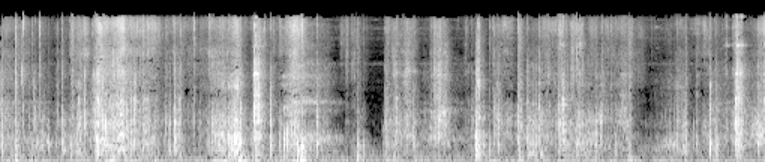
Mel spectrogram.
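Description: Paper money and cards being handled: irregular crinkling and rustling with small taps and clicks as they are sorted into a zippered wallet, pausing briefly about halfway through.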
